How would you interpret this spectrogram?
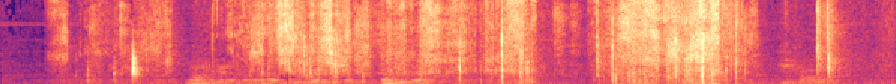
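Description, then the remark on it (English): Loud paper handling: sharp crinkling and rustling bursts as a sheet is forcefully folded in half, with some low murmured voice in the background. “Damn, that was the angriest fold of paper in half I've ever seen, dude.”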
